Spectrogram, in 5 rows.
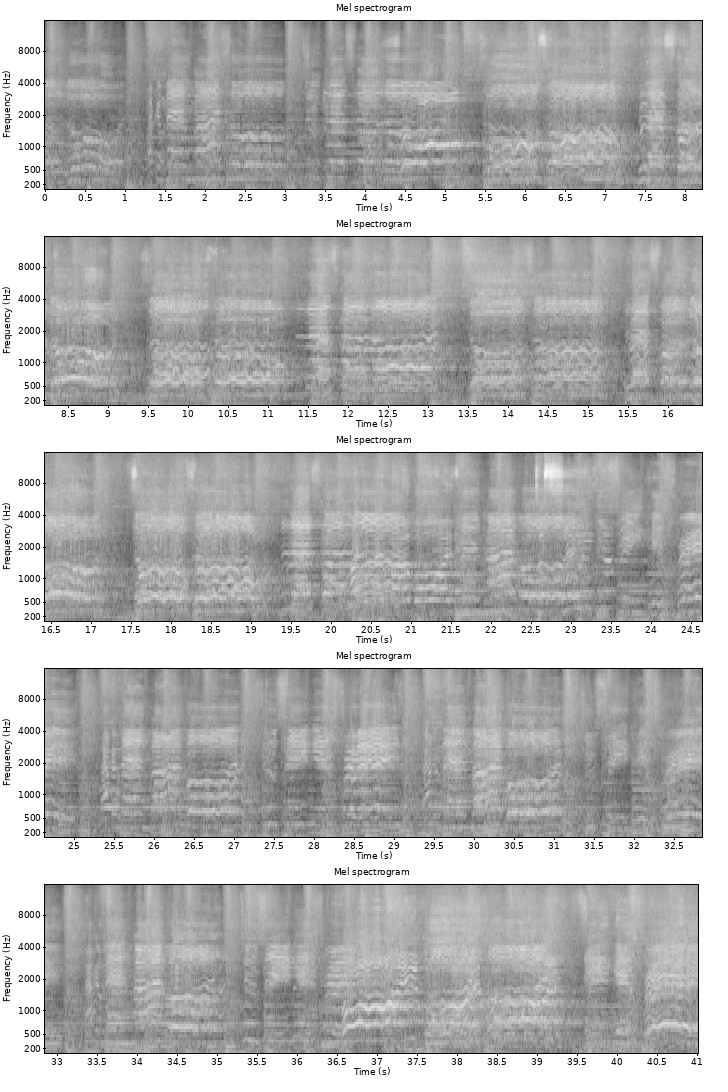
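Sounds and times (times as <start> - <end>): group singing gospel: 0.0 - 41.0
keyboard accompaniment: 0.0 - 41.0.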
